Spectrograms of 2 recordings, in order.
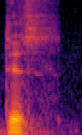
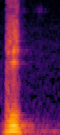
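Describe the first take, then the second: First: The final consonant is released softly. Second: The final consonant is cut off abruptly. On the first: The speaker calls it right. "this 하고 약하게 흘리잖아요" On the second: The speaker calls it wrong. "우리처럼 완전히 막 this 하고 막아버리질 않고"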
